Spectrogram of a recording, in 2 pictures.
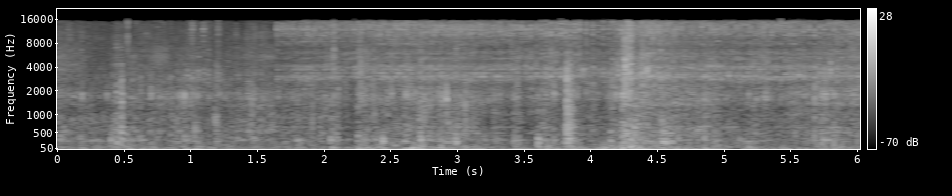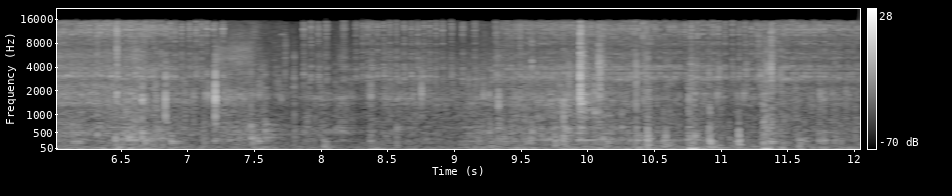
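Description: Mountain bike riding over rough dirt trail: tyres rolling on dirt and rocks, with irregular knocks and rattles from the bike's chain and frame over the bumps.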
